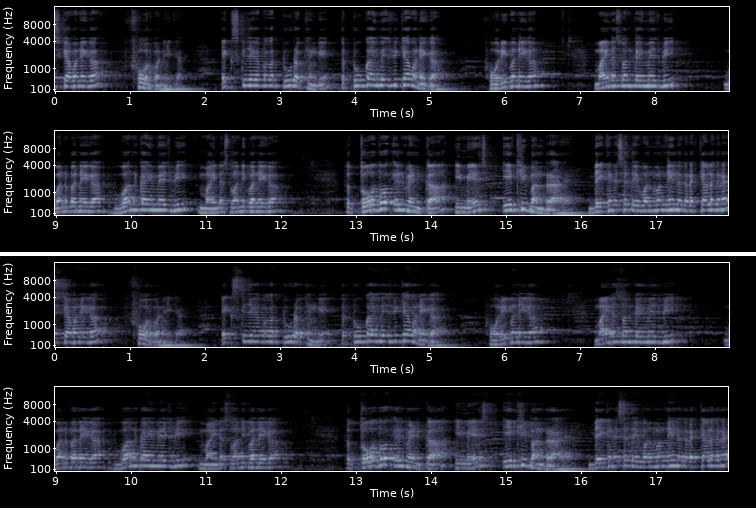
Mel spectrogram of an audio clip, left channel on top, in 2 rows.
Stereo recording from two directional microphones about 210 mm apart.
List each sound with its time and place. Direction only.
0.1 s a man's voice: 50° left (ahead or behind)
